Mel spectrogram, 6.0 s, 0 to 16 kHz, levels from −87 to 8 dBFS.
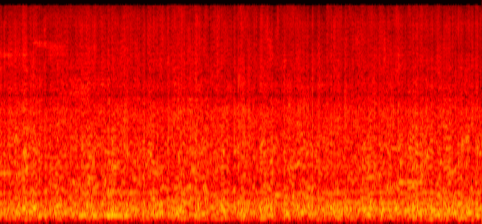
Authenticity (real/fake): fake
